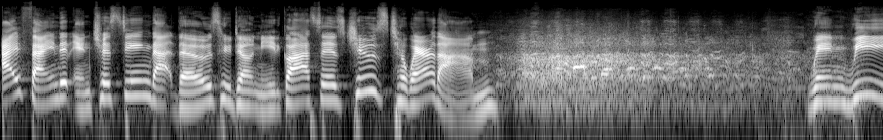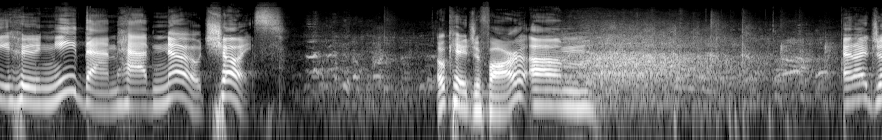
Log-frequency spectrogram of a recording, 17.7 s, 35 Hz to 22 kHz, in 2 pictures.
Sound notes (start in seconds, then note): 8.2 laughter; 17.4 laughter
